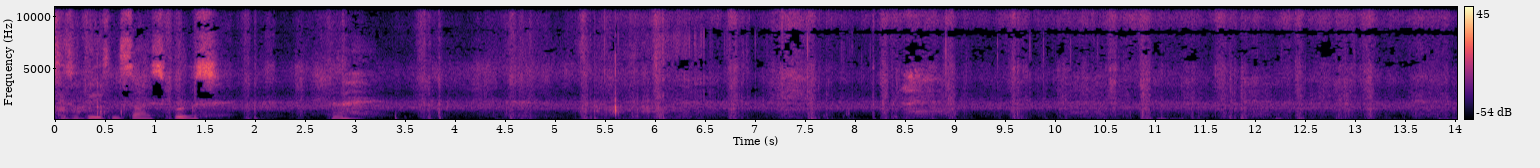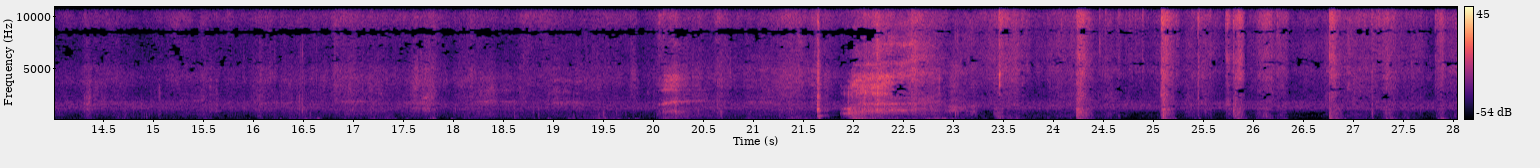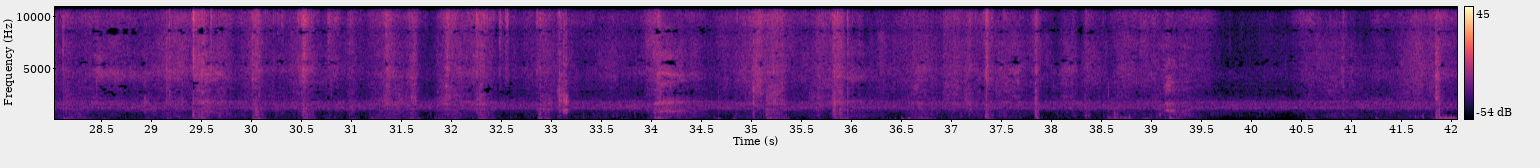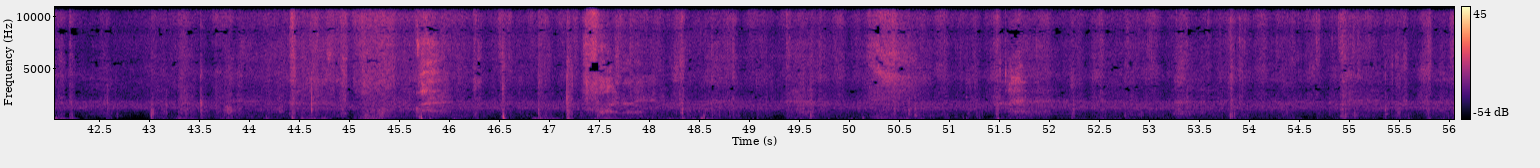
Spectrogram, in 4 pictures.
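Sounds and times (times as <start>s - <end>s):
footsteps crunching through snow: 0.0s - 39.6s, 40.2s - 56.0s
person breathing hard: 1.7s - 56.0s.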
